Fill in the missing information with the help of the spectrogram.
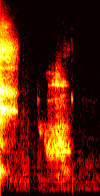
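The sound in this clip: Audible, deliberate breathing from a person just before entering an ice bath: two separate breaths, the first a strong airy rush and the second a softer, longer breath after a short pause.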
